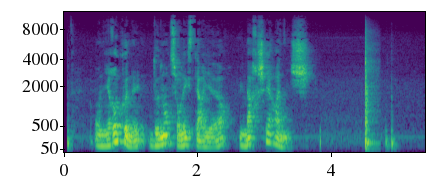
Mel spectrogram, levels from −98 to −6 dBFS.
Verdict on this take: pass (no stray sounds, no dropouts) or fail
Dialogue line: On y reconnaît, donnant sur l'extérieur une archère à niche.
fail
